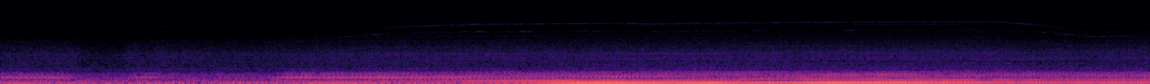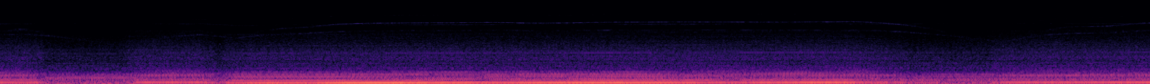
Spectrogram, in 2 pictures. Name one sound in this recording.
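A truck engine rumbles low and steady, rising and falling as it revs through the gears.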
